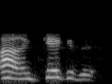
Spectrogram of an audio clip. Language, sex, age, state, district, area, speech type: Tamil, female, 18-30, Tamil Nadu, Pudukkottai, rural, conversation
